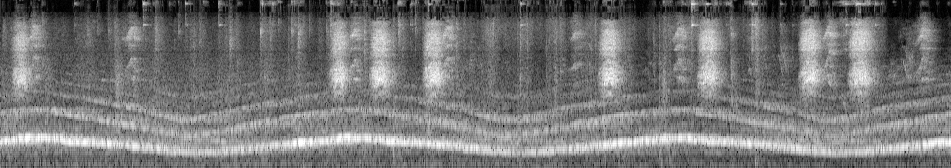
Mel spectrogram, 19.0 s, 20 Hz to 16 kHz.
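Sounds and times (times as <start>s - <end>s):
air raid siren wailing: 0.0s - 19.0s
short high bird calls: 0.2s - 0.7s, 6.6s - 7.8s, 8.5s - 9.1s, 12.0s - 12.4s, 13.5s - 14.4s, 16.0s - 17.4s.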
